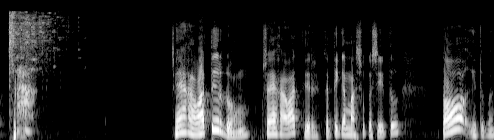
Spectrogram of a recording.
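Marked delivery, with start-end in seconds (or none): 0.0-0.4 high, sharp "Prak!" of breaking glass; imitated glass smash. Sound of glass breaking inside the nephew's house, high and sharp. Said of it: "suara pecahan kaca". 5.5-5.9 high, loud knock sound; imitated knock. Aunt knocking on the nephew's door, loud and high.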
